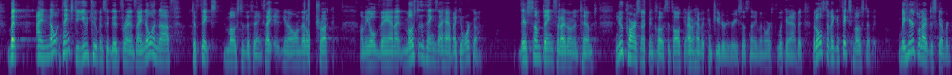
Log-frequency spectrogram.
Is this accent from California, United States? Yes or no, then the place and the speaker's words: no; Enid, Oklahoma, United States; I grew up in Western Oklahoma. Enid, Oklahoma is my hometown.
